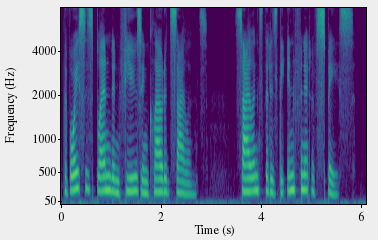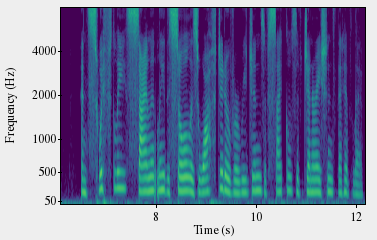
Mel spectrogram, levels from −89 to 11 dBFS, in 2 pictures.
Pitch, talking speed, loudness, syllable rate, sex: 195 Hz, 155 wpm, -21 LUFS, 4.8 syllables/s, female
